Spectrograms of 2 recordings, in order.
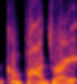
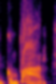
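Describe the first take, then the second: First: "compadre" with its full "-dre" ending; standard Spanish pronunciation. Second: "compar" ending on "-par", no "-dre"; clipped Italian-American pronunciation. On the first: Showing the form they don't use, full "compadre". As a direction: say "compadre" in full, all three syllables. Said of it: "not compadre". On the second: Showing the word for a buddy, shortened "compar". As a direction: say "compar" with the last syllable dropped. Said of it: "it's you're my compar". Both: Shown as a demonstration.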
